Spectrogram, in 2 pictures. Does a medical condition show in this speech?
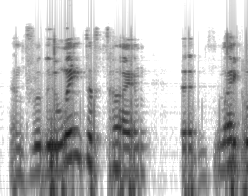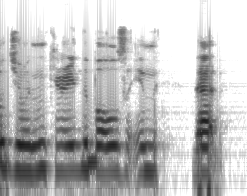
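Yes: cerebral palsy; uses power wheelchair.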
